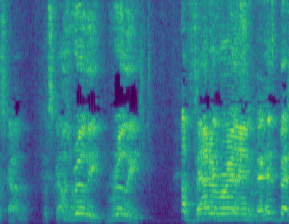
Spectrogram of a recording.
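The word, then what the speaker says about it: Lazcano: How do you pronounce the last name? Lascano.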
